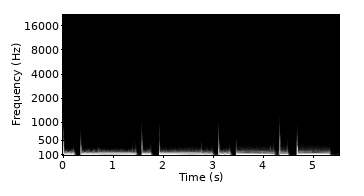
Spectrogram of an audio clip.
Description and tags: Deep grooving D&B style bass part, tweaked in Garageband and rendered.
